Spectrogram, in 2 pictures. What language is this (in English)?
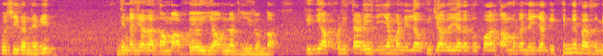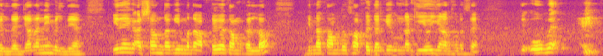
Dogri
